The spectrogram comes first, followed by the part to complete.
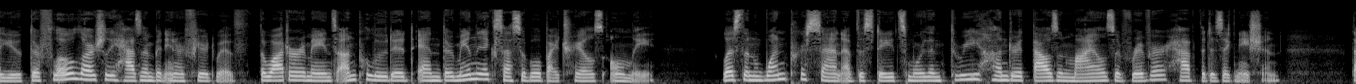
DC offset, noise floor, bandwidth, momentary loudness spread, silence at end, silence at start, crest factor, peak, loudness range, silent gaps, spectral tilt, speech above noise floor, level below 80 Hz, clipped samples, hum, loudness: under 0.1%; -59 dBFS; 13.5 kHz; 5 LU; 0 s; 0 s; 18 dB; -2 dBFS; 2 LU; none; -5 dB/octave; 41 dB; -52 dBFS; under 0.1%; none; -18 LUFS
